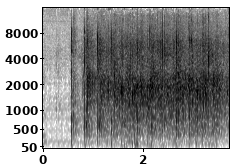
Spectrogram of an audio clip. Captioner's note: audience clapping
